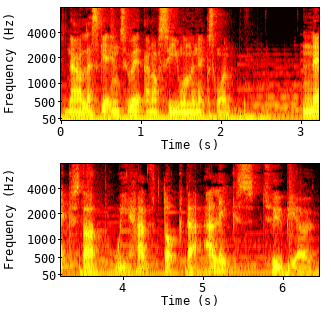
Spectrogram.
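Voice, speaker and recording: A man's voice: fairly low pitch, moderate pace. A man speaking as a channel host, giving a scripted introduction straight to viewers. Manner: addresses viewers directly. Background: plucked guitar music.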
